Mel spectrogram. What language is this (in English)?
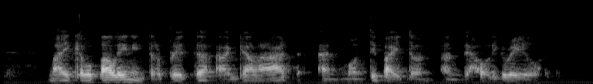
Catalan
